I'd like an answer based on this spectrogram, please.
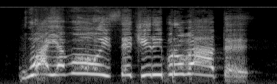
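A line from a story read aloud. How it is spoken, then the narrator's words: Angry shout. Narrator (Italian): gridò irata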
